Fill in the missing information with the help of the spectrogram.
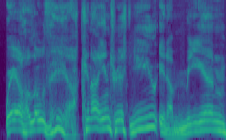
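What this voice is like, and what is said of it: Put-on Southern US accent. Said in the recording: “Next on the list is the Southern U.S. ... It's supposed to be sexy more ... The sexiest accent ... Why are you twisting up your mouth like that? ... That's what Texans do.”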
